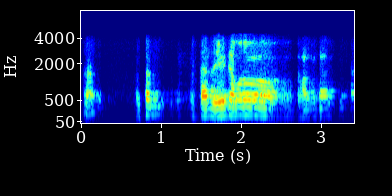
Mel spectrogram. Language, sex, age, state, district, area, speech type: Odia, male, 18-30, Odisha, Khordha, rural, conversation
